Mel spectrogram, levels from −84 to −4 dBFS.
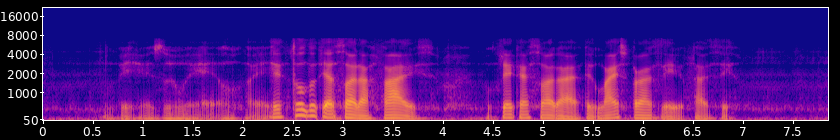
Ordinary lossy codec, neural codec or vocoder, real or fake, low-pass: none; autoencoder, 22.05 kHz, a latent of 192 numbers a frame, VITS, trained on many speakers; fake; 7.2 kHz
